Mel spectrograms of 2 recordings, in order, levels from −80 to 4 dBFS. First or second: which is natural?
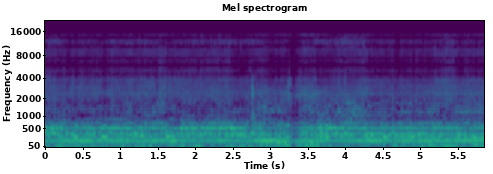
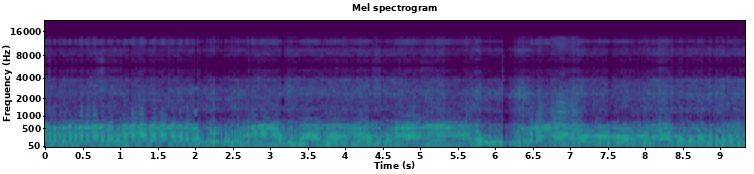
second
